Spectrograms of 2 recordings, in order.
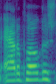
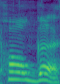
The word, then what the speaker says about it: Attapulgus: September 26th in Attapogus, Georgia.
